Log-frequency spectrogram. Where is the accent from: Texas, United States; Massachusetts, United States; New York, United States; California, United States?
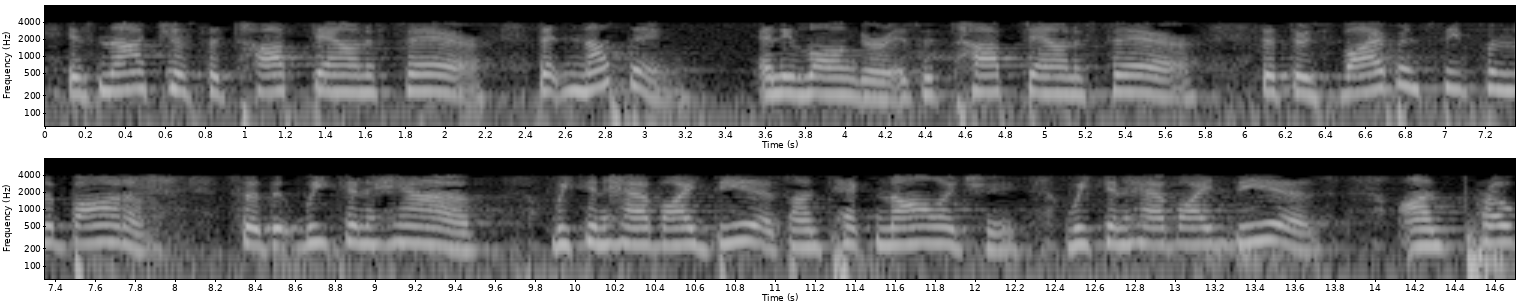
New York, United States; I'm a producer from New York.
